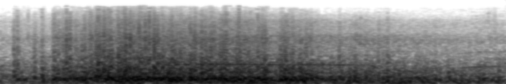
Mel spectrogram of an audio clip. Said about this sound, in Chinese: 香港在国庆当日亦都有烟花汇演。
